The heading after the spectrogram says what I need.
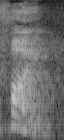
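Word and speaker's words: find: है फाइंड ठीक है फाइंड में हम लोग फाइंड ही पढ़ते हैं लेकिन हमने कैसे पढ़ते हैं फाइन ओके फाइन करना है फाइंड को हमने से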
